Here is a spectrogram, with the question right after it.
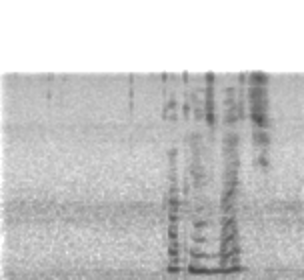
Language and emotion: Russian, sad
